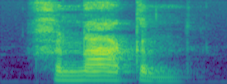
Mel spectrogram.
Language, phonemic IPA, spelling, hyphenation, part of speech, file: Dutch, /ɣəˈnaːkə(n)/, genaken, ge‧na‧ken, verb, Nl-genaken.ogg
- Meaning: to approach, to draw near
